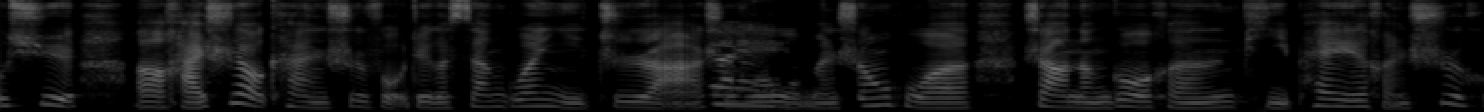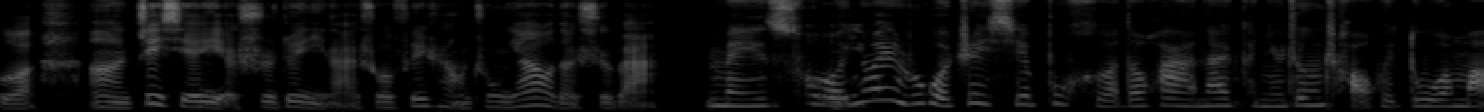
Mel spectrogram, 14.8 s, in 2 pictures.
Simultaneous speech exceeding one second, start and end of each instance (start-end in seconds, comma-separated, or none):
none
